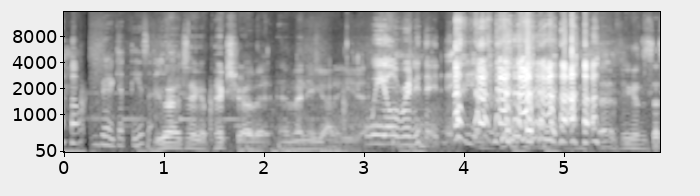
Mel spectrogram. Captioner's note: laughs; laughs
